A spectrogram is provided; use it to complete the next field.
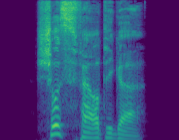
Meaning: inflection of schussfertig: 1. strong/mixed nominative masculine singular 2. strong genitive/dative feminine singular 3. strong genitive plural
- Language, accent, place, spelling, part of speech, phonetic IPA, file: German, Germany, Berlin, schussfertiger, adjective, [ˈʃʊsˌfɛʁtɪɡɐ], De-schussfertiger.ogg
